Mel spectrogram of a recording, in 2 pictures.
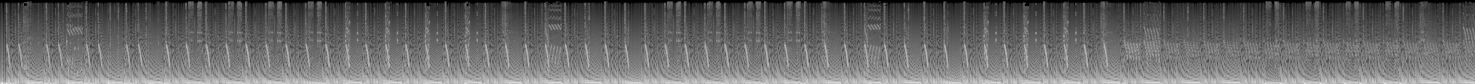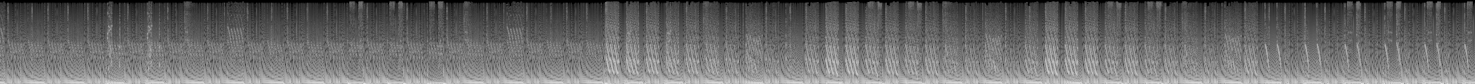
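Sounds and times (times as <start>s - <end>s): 
MOS6581R3 chiptune techno music: 0.0s - 29.4s.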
